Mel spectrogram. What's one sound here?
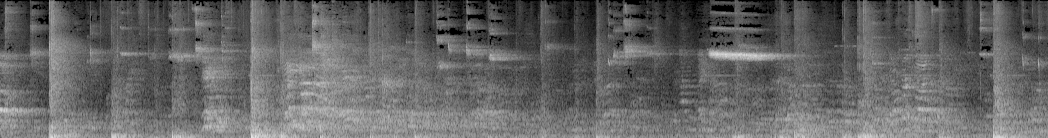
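A volleyball is hit with sharp slaps that echo around a large hall.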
